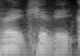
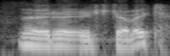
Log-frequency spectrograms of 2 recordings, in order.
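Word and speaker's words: Reykjavík: Like everyone says Reykjavik wrong. Reykjavik. Yeah, it's technically that.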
